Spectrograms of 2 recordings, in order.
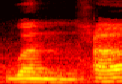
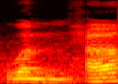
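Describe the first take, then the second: No difference in how they are said.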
